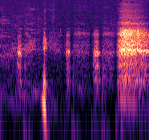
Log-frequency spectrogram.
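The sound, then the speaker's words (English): A person imitates a dog's panting, with four quick, breathy huffs in a steady rhythm followed by one longer, louder exhale, heard on its own. “It's kind of like its tongue's hanging out, its eyeballs are glaring, its feelers are out, kind of panting.”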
